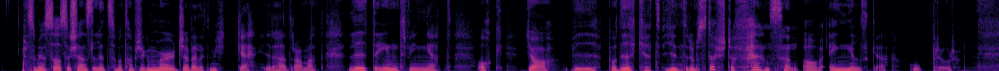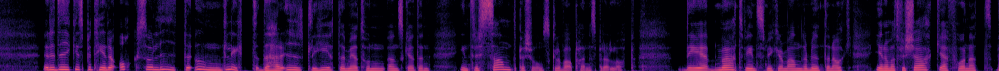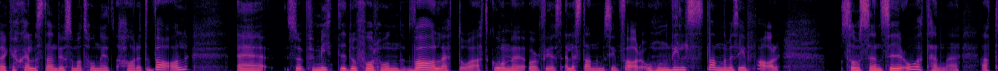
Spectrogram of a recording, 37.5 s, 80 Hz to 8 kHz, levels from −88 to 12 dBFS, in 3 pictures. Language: Swedish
